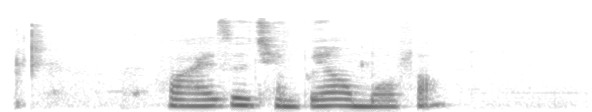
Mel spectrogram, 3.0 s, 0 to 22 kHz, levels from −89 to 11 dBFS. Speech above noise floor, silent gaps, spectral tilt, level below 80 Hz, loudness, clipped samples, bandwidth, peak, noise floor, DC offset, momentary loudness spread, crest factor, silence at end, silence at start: 40 dB; none; -5.5 dB/octave; -90 dBFS; -37 LUFS; under 0.1%; 11 kHz; -22 dBFS; -76 dBFS; under 0.1%; 13 LU; 16 dB; 0.75 s; 0.15 s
